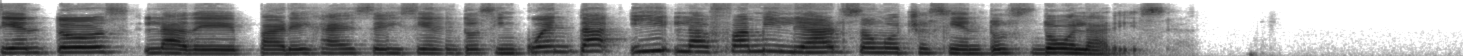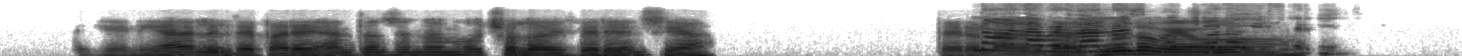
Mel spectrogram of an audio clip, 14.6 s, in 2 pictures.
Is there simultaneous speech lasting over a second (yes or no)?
yes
